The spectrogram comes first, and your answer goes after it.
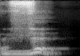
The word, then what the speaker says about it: veux: o la segunda persona se dice veux, je veux. Entonces ese EUX vas a pronunciarlo así, e. La EUX, que como vimos anteriormente, igual la X al final no va a tener ninguna influencia. Entonces va a ser la misma pronunciación.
